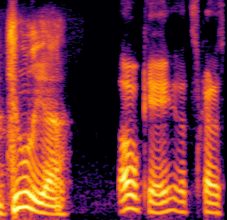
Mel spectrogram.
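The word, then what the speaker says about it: Giulia: me this uh what how do you say it guia no uh Julia okay that's kind of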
